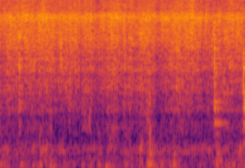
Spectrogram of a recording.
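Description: Chopped onion sizzles and fries steadily in a hot pan for spicy sisig, a dense continuous crackle with faint stirring scrapes, close and loud with no talk.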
